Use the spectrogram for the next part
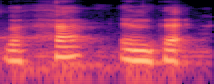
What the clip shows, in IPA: θ, and ð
